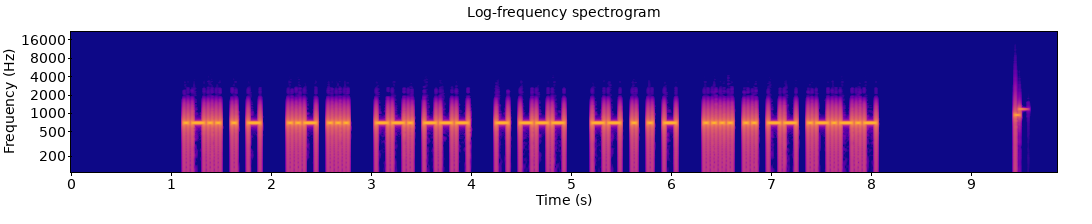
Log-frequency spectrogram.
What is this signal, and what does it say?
Morse code, heard as a keyed tone, about 30 wpm, 700 Hz. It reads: LET US GO TO MEET HIM.
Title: Sentences from Top 1100 Words 30wpm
